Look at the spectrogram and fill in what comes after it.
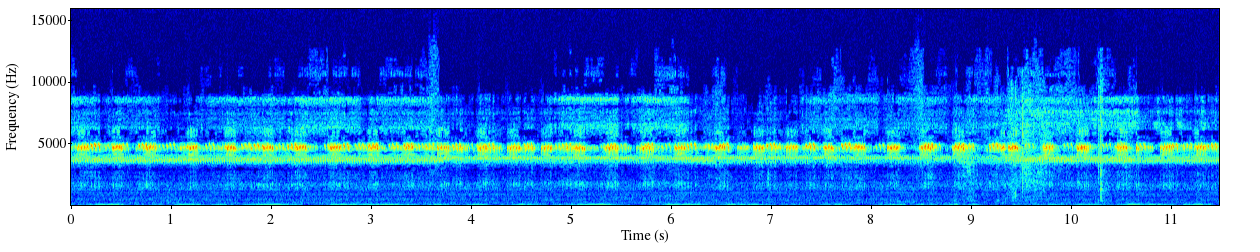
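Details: Steady shrill chirping of grass insects, pulsing about three times a second for the whole stretch, with low hum underneath and a couple of brief faint clicks late on.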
